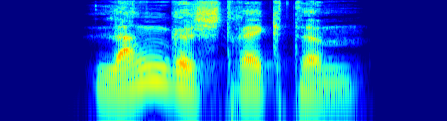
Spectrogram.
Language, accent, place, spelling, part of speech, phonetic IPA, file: German, Germany, Berlin, langgestrecktem, adjective, [ˈlaŋɡəˌʃtʁɛktəm], De-langgestrecktem.ogg
- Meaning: strong dative masculine/neuter singular of langgestreckt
